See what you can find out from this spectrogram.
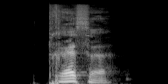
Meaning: lace, plait
- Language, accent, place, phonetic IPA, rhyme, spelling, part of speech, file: German, Germany, Berlin, [ˈtʁɛsə], -ɛsə, Tresse, noun, De-Tresse.ogg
